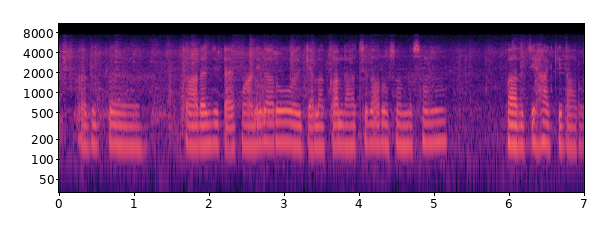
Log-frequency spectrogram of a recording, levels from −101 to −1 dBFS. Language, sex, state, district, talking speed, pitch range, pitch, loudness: Kannada, female, Karnataka, Belgaum, 95 wpm, 160-175 Hz, 165 Hz, -38 LUFS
